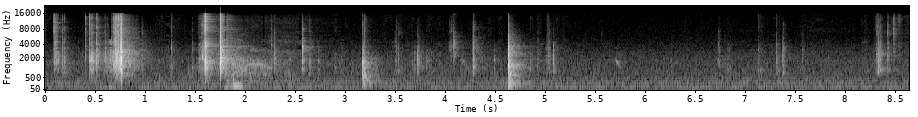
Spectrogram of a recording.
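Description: Clicks and clacks of a Umarex 40XP CO2 BB pistol being handled: a handful of sharp clacks over the first five seconds, then a few faint ticks.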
